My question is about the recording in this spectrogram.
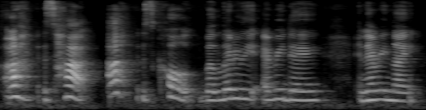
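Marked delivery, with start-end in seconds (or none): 0.0-1.9 loud, whiny mock grumble about the weather; mock complaining. Imitating ungrateful people moaning about the weather, mock whine. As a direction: mimic people griping about the heat and the cold. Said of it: "So they're like".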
